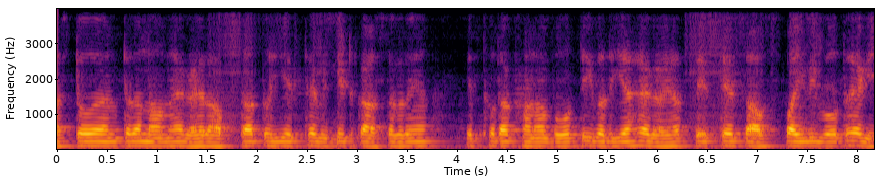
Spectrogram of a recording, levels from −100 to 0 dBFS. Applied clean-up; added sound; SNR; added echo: neural separator model SepFormer DNS4.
